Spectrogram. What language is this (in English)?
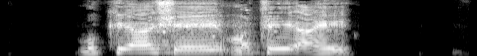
Sindhi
